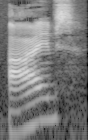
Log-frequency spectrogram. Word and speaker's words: Ives: unfiltered Alaska Ives I've this Ives is that how that's pronounced Ives okay cool and then let's see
